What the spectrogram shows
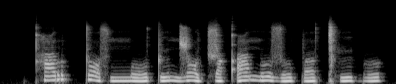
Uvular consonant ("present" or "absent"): present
